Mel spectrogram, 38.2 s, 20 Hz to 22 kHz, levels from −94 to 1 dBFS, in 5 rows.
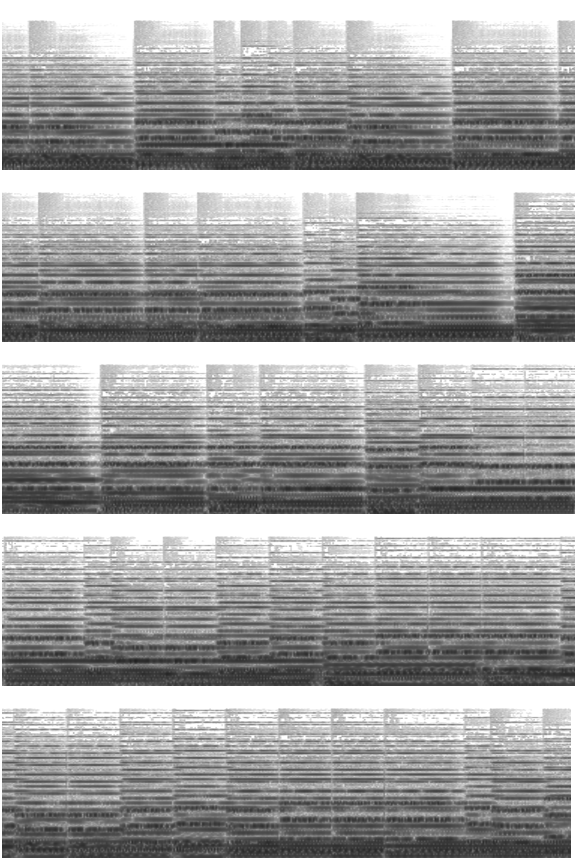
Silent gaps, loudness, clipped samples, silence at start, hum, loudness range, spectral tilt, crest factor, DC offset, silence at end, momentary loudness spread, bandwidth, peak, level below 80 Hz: none; -15 LUFS; under 0.1%; 0 s; none; 1 LU; -6 dB/octave; 14 dB; under 0.1%; 0 s; 3 LU; 14 kHz; -2 dBFS; -26 dBFS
